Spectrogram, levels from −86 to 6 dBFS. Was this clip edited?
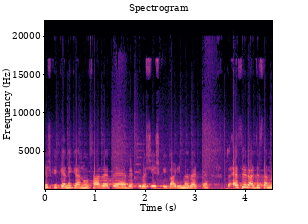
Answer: no; 0 cuts

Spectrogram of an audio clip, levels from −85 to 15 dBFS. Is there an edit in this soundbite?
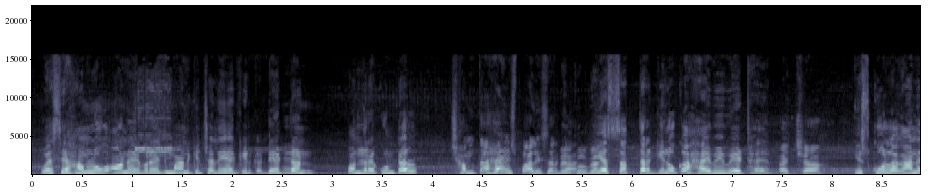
yes; 2 cuts; at 2.2 s, 5.5 s

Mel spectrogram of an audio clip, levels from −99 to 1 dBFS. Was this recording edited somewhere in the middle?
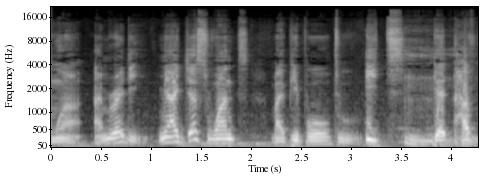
yes; 1 cut; at 2.9 s

